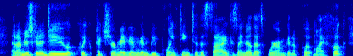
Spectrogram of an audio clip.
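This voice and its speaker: In a plain, everyday voice, a woman speaks at a medium pitch and a fairly quick pace with fairly even intonation. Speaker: social media coach. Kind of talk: tutorial. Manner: casual.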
